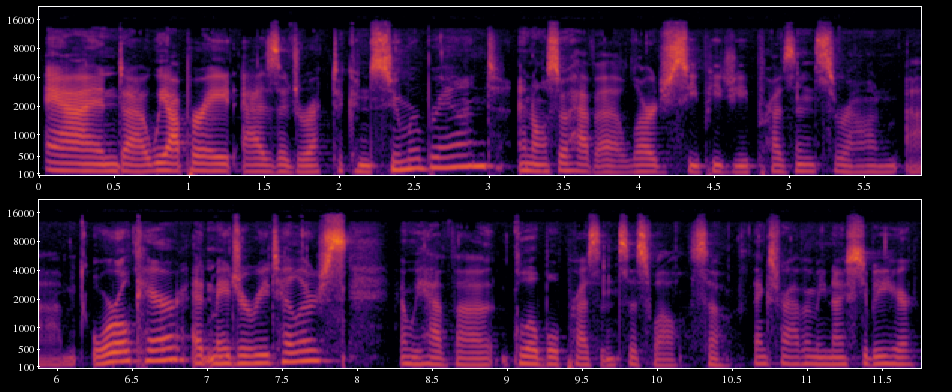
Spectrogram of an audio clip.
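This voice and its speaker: Composed, low-voiced businesswoman. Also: animated, fairly quick, darkish tone. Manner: composed and fluent. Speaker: brand strategy executive. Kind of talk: panel self-introduction. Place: conference stage with audience.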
